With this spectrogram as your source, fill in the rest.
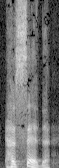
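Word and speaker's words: hesed (חסד): The Hebrew word is hesed, spelled C-H-E-S-E-D. The C is silent.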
